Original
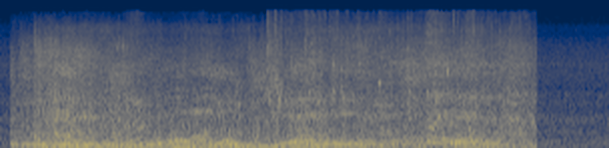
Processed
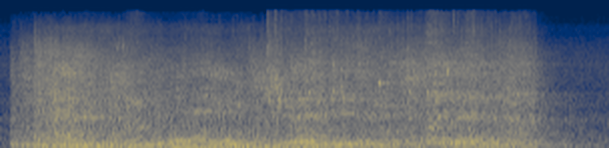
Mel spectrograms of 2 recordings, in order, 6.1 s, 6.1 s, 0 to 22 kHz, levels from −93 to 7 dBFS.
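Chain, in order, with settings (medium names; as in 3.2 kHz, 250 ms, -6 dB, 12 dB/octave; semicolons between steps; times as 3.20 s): on a send at -5 dB: reverberation RT60 1.9 s, pre-delay 4 ms; on the sum: dynamic bell 2.1 kHz, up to +7 dB, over -46 dBFS, Q 0.72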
